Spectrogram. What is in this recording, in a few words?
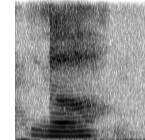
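"jia1", Mandarin Chinese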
